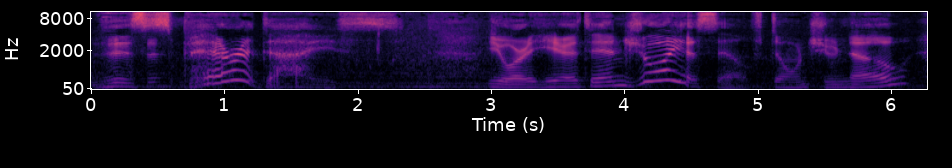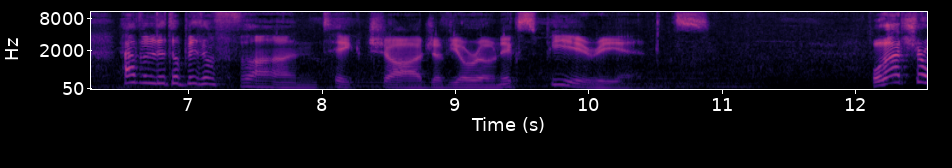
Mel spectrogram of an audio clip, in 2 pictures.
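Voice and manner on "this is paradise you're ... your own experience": whispery, distant voice of the sea; creepy talking ocean coaxing the lost player; eerie ocean voice. Acted. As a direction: lure them in like a sinister ocean. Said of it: "that voice again".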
